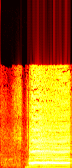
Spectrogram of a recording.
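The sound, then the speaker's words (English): A ewe sheep lets out one loud, sustained bleat with a bright, buzzy, wavering tone, preceded by a short, fainter murmur. “The sheep had no comment when I asked for her thoughts on Speaker Madigan.”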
